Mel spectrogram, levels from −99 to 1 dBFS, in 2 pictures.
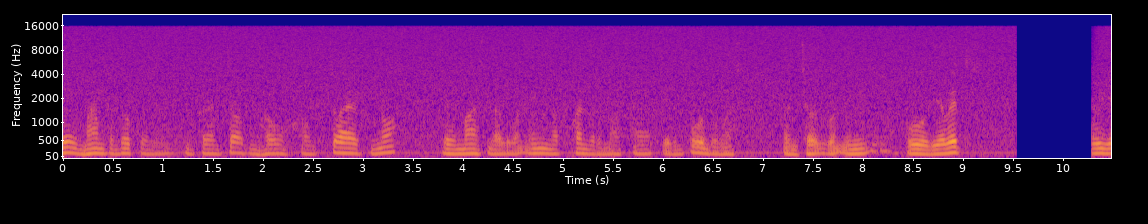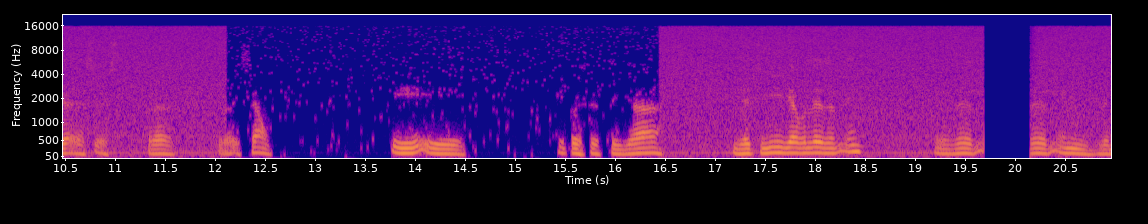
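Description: At 9.53 s a stream reconnect breaks the audio. The connection drops and the player goes silent for about 0.75 s. It then restarts decoding mid-stream, and the speech resumes at 10.32 s about a second further on, so a stretch of it is skipped. On a waveform this is a flat gap, with the audio fading back in after it. A spectrogram shows a blank vertical band, and the speech pattern does not line up across it.

From 12.11 s to 16.44 s, overdone noise removal takes over. The room noise sits about 12 dB below the speech, and the reducer is set so hard that it shuts individual frequency bands whenever they drop near its noise estimate. The background drops and breaks up into twinkling specks, and the quieter parts of the speech are stripped away. A spectrogram shows scattered isolated dots where a smooth noise floor should be, and the speech harmonics are ragged with holes.

A second stream reconnect begins at 19.69 s. 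After about 0.46 s of silence the audio picks up again at 20.43 s, but this time from a point about 280 ms earlier. That brief stretch of speech is heard twice. The waveform shows another flat gap followed by a repeated segment, which a spectrogram makes visible as a duplicated pattern.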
